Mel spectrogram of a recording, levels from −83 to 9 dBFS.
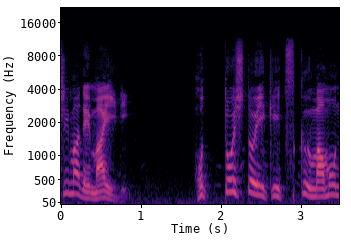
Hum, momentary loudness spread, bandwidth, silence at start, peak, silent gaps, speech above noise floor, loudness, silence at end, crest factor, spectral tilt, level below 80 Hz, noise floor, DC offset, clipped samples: none; 11 LU; 12 kHz; 0 s; -14 dBFS; none; 32 dB; -33 LUFS; 0 s; 20 dB; -4 dB/octave; -68 dBFS; -65 dBFS; under 0.1%; under 0.1%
